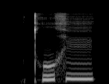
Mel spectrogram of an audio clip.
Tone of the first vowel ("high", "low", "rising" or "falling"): rising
